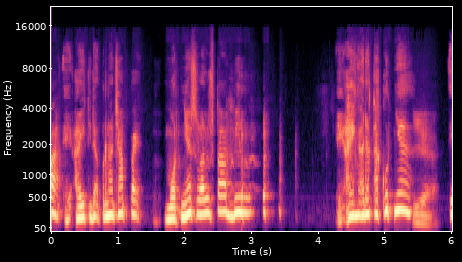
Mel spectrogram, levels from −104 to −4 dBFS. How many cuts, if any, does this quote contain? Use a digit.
1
